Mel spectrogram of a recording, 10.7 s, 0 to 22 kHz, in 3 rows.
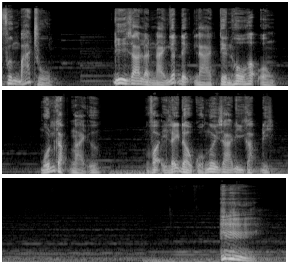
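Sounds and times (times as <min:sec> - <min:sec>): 
speech: 0:00.0 - 0:00.7, 0:01.4 - 0:07.1, 0:09.9 - 0:10.4
man dry cough: 0:09.8 - 0:10.5.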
